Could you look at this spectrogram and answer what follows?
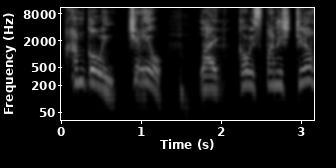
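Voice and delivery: high, drawn-out dismay on jail; retold alarm. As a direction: stretch it out in mock dread. Retold dread of Spanish jail.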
